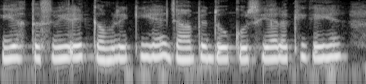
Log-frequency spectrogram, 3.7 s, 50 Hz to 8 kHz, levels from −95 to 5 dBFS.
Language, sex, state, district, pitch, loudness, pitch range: Hindi, female, Jharkhand, Ranchi, 240 Hz, -12 LUFS, 230-255 Hz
